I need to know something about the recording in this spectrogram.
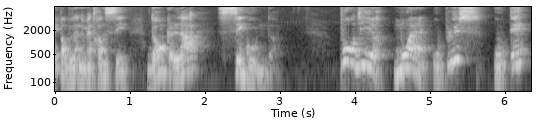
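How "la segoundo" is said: LA SECONDE slow, as Provençal "segoundo"; slow seconde with g and ou, "se-GOUN-do"; hard G. Shown as a demonstration. Teacher recapping the word, slow hard-G pronunciation. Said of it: "puisqu'on entend G".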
